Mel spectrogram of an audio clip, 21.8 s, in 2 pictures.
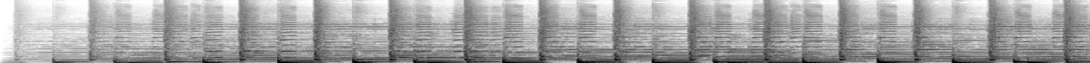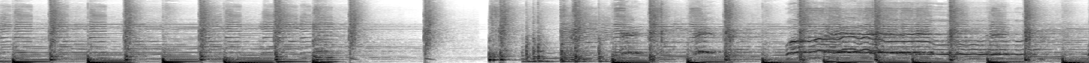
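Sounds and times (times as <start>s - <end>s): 
DJ intro and outro music: 0.6s - 14.8s, 15.8s - 21.7s.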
